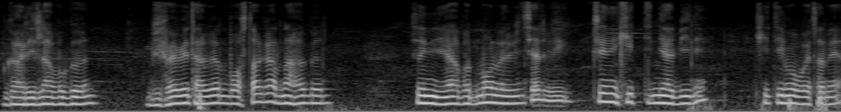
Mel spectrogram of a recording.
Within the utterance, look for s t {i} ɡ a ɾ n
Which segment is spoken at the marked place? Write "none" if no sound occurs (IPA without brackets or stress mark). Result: a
